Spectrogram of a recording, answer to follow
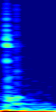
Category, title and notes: Sound effects > Objects / House appliances
A "Milk Carton" being hit and smacked on a surface in various ways recorded with a simple usb mic. Raw.
carton, clack, click, foley, industrial, plastic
